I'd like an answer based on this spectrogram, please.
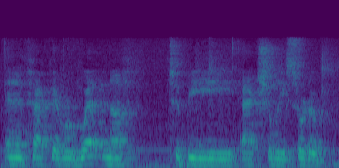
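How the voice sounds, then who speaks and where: A woman clerk addresses the town board with an informal, chatty report during a public meeting, her loud voice extremely low in pitch and fairly even in intonation. Frequent "um" pauses and self-corrections mark her speech. Captured by a distant mic in the meeting room, the local-access recording is echoey, distant, and noisy.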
